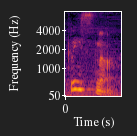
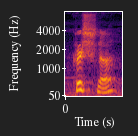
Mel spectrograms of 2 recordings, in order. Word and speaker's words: Krishna: also from orissa but he says kristna and i've heard other people say krasna so it just depends on where you're from the accents are different krishna himself i say it like that because that's how i heard it from my gurudeva at the time of initiation he said krishna so krishna is the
